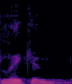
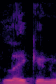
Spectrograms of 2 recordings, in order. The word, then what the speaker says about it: Laken: lak Riley you know Laken very well now and after months of prodding him Biden couldn't pronounce her name he said he said Lincoln Lincoln Riley and Lincoln Riley is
